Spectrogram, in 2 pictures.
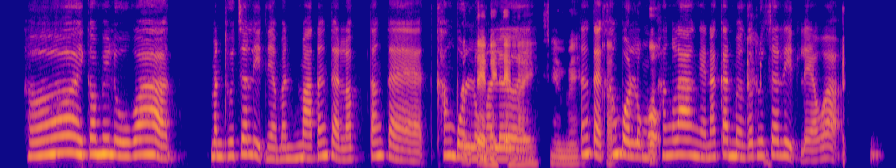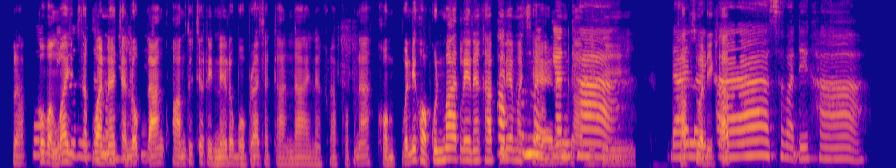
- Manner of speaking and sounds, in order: chuckle; other noise; tapping; other background noise
- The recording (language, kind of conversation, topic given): Thai, unstructured, คุณคิดอย่างไรเกี่ยวกับการทุจริตในระบบราชการ?
- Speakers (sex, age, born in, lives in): female, 45-49, Thailand, Thailand; male, 30-34, Indonesia, Indonesia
